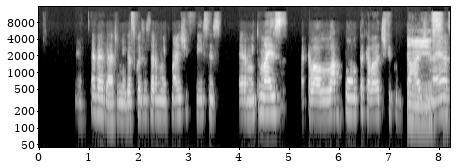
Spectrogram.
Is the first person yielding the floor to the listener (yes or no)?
no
